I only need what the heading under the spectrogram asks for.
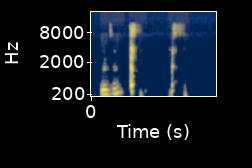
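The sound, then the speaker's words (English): Dogs make soft, short vocal noises in the background: a brief whine followed by a few quick yips and grumbles, fairly faint and scattered across two seconds. “Girls, my dogs are chatting in the background.”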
